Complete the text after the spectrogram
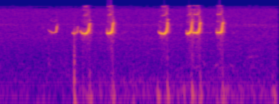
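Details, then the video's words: Female quail calling: sharp, high, upward-hooked chirps, mostly in quick pairs, about six notes over under three seconds against a quiet background. "common quail/Rain quail sound)chinga batair ki Awaz)Звук самки перепела)صدای بلدرچین)صوت السمان"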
